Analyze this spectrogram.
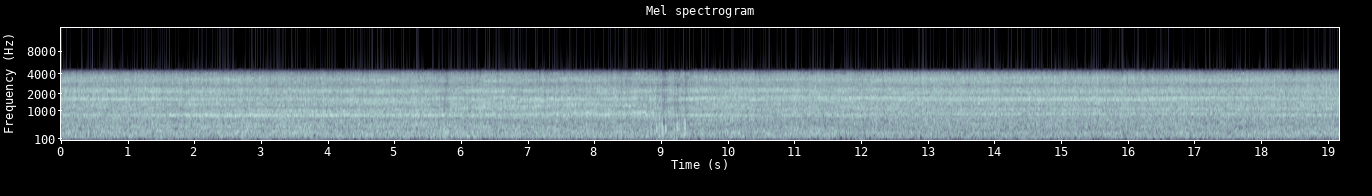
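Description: Ford 5.4-liter Triton V8 of a 2000 F-250 Super Duty idling steadily, heard up close under the open hood. It runs evenly, in excellent running condition.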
